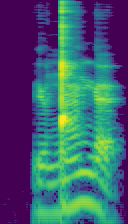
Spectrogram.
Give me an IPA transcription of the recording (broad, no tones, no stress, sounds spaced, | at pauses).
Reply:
ɾʲ ɵ ŋ͡ǃ ɛ̃ ŋ ɛ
